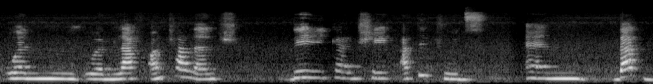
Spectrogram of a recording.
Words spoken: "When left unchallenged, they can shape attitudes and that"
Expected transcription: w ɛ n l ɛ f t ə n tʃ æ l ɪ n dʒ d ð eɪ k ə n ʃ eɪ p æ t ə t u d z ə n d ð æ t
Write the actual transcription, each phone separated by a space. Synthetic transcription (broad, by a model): w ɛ n w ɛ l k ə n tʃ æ l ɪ n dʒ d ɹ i k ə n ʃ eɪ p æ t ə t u d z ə n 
